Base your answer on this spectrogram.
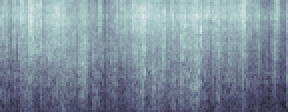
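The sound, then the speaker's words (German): Steady crinkling rustle, like material being crumpled, loud and continuous through the whole clip with no voices. “Es raschelt, mach nichts.”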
